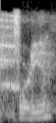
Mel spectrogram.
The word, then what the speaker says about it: Fortean: And congratulations on pronouncing it correctly. – Fortean? Mm-hmm. Oh, yeah, a lot of people don't.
